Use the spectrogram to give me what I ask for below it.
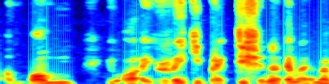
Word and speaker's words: Reiki: You are a Reiki practitioner. Am I am I pronouncing that right?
